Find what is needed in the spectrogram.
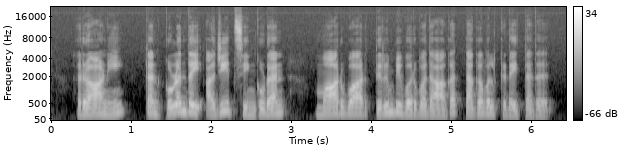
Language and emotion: Tamil, neutral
